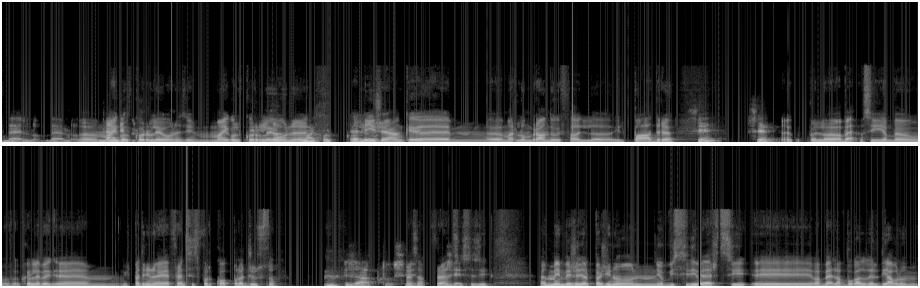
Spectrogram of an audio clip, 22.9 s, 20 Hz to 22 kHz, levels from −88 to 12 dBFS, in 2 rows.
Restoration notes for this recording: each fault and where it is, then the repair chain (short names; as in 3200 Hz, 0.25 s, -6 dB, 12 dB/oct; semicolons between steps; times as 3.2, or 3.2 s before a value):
crackle 26/s -30 dBFS
2.12 pop -10 dBFS
7.13 pop -4 dBFS
13.76 pop -5 dBFS
20.15–20.18 gap 35 ms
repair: de-click; interpolate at 20.15, 35 ms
